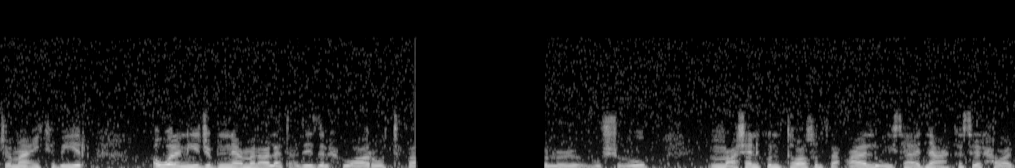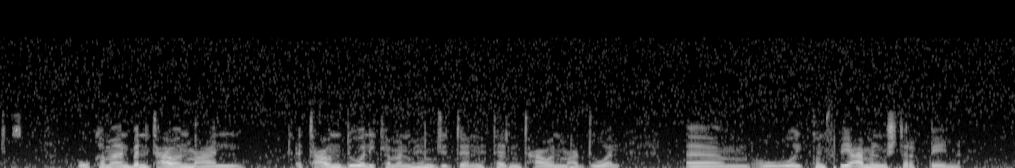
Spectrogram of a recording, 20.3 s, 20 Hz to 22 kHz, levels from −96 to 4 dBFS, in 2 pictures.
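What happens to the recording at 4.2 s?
At 4.15 s the speech cuts out in an audio dropout to silence lasting about 1.3 s, until 5.45 s. The gap is silent with no room tone, most likely because the input signal was lost while the recorder kept writing samples, so whatever was said in that span is gone. Around it, overdone noise removal is active throughout the clip: the bands near the noise estimate are pulled down so hard that the background drops and breaks up into twinkling specks, and the quieter parts of the voice go with them.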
